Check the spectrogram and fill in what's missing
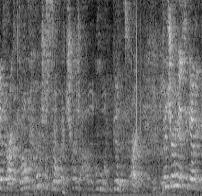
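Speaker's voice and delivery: ordinary talk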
